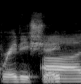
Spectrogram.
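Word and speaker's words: Skjei: Well, like here, there's Jake Bean, Joel Edmondson, Hayden Fleury, Gardner, Dougie Hamilton, Brent Pesce, Brandon Skaya. I don't know how to pronounce that. – Brady Shea. – Brady Shea, that's it.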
